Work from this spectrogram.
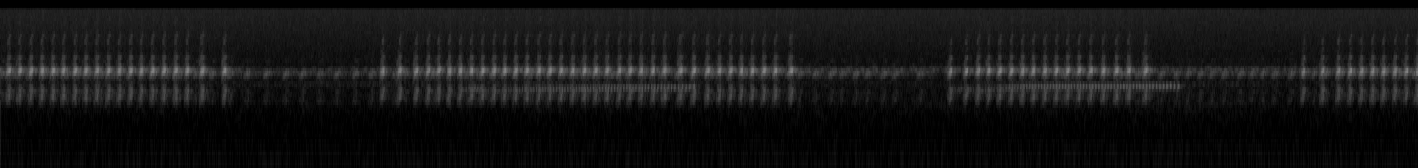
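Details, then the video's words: Tree frogs calling from a pond by night in mid-April, north-east Italy. Fast rattling pulses come in runs of several seconds with short pauses, while mole crickets keep up a continuous high trill. "relaxing singing tree frogs in pond and trilling mole crickets by night"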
